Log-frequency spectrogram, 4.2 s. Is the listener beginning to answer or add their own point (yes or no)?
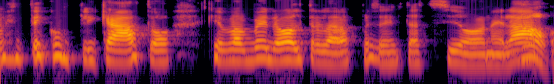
yes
